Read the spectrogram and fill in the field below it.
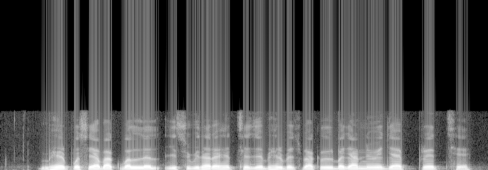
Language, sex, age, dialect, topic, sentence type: Maithili, male, 60-100, Southern/Standard, agriculture, statement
